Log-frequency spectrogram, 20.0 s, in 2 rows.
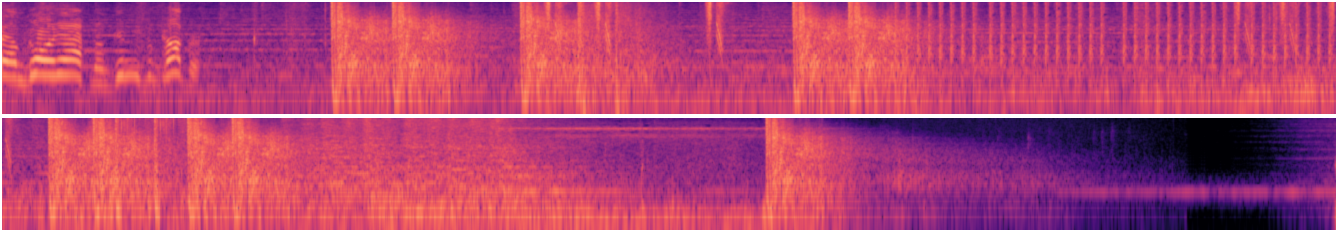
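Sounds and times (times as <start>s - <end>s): automatic rifle fire: 2.5s - 4.9s, 5.9s - 12.1s, 15.8s - 16.6s.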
